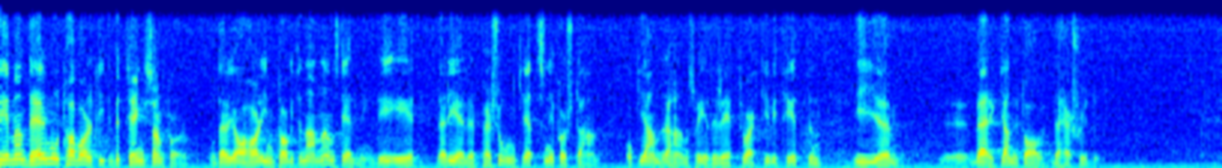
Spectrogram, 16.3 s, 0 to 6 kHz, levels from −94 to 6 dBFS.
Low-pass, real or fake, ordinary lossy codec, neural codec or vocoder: 5.4 kHz; fake; Opus, 64 kbps; vocoder, 44.1 kHz, 128 mel bands every 512 samples, BigVGAN v2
